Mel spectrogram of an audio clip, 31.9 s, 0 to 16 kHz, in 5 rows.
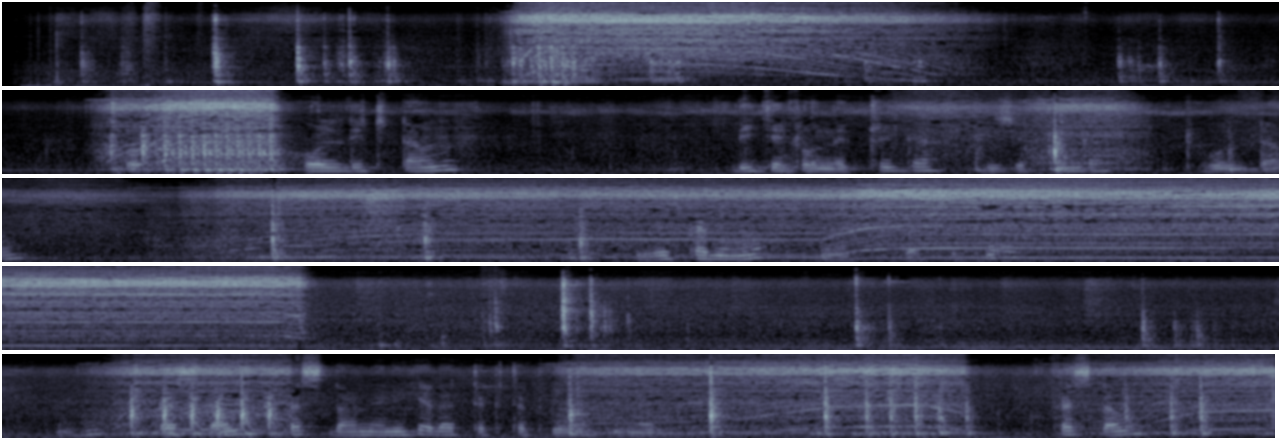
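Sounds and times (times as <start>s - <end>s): cordless drill motor whine: 2.5s - 5.0s, 6.9s - 7.9s, 10.8s - 20.8s, 26.0s - 27.1s, 28.3s - 31.9s.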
